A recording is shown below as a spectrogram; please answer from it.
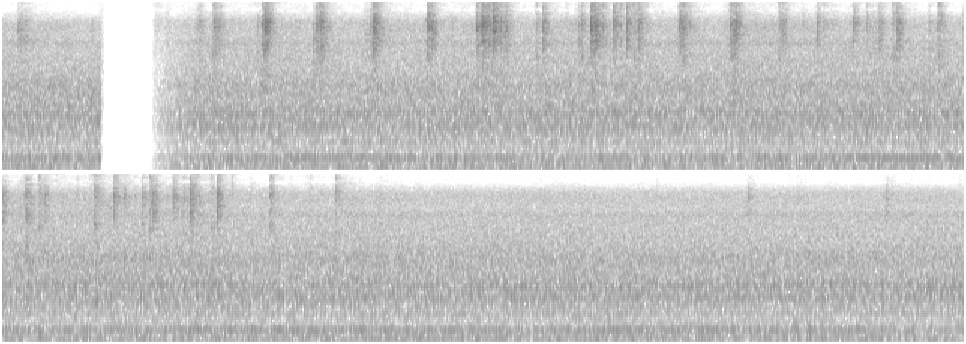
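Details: Outgoing cables from a low-voltage MCC give a steady loud hum with a buzzy overtone, attributed to cable-to-cable vibration and wrong cleats, with current leakage to ground and heating. Cable ties used for now, proper cleats to follow.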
